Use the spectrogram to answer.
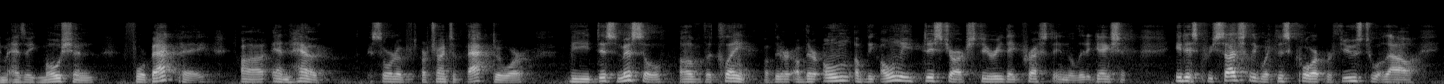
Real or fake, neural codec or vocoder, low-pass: fake; codec, 16 kHz in and 24 kHz out, 0.8 kbps, FocalCodec, streaming, 65536 codes; 7.2 kHz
